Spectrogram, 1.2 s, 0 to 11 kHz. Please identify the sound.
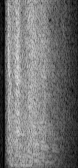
Effects recorded from the field of the ZOOM H6 recorder,and microphone Oktava MK-012-01,and then processed.
abstract, cinematic, dark, futuristic, game, glitch, hit, metal, metalic, morph, moves, noise, opening, rise, Sci-fi, stinger, swoosh, transition, woosh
